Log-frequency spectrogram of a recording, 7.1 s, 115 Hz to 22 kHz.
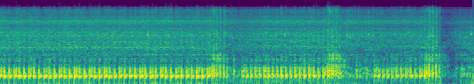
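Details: Caponord 1000 V-twin idling with an uneven, stumbling beat and irregular dull thuds breaking the rhythm: a misfire on one cylinder, cause unclear.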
